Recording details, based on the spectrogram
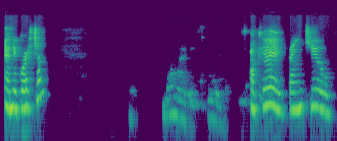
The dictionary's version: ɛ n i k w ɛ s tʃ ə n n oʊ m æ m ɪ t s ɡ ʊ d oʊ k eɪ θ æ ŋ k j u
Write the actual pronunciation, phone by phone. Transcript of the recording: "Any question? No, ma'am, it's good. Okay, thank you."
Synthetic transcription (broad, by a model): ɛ n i k w ɛ s tʃ ə n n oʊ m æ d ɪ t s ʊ oʊ k eɪ θ æ ŋ k j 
